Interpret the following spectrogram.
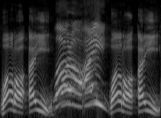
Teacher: یا ساکن سے پہلے زبر آ جائے, یالین ہوتا ہے, نرمی سے پڑھیں گے, سختی سے نہیں پڑھیں گے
